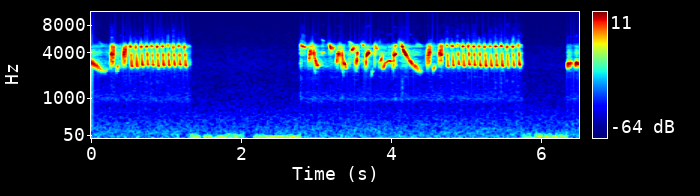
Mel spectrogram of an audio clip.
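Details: European goldfinch singing, Tadmait: a rapid buzzy trill of evenly repeated notes, a pause, then tinkling twittered notes leading into another long fast trill, and a last trill starting at the end.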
